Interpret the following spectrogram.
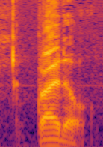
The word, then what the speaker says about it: bridle: 候可以混过去就好，bridle 啊，就是带一点卷舌，但发音不会比 o 上面一点 bridle。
